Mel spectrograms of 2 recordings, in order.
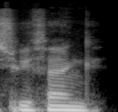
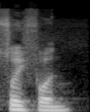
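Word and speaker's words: Soi Fon: C'est pareil dans le vrai nom de Soifon, dans Bleach, c'est pas Soifon, c'est Suifeng.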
